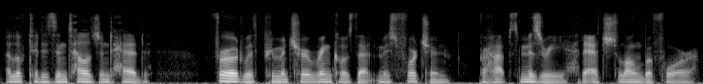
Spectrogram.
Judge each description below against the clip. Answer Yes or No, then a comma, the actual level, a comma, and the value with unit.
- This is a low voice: Yes, low, 110 Hz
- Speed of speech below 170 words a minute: Yes, average, 155 wpm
